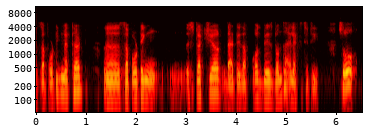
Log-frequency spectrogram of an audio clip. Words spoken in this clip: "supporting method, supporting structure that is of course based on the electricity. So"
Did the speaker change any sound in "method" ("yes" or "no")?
yes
